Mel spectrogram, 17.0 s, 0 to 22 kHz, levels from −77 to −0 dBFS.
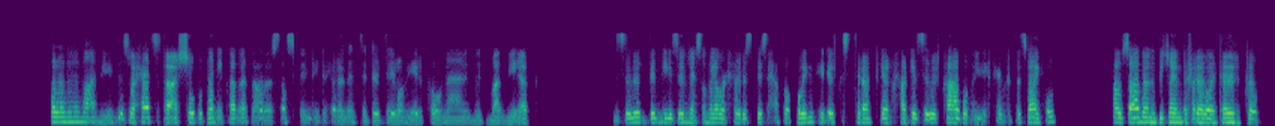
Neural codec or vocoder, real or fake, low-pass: codec, 16 kHz, 0.5 kbps, FreqCodec, smaller model; fake; 7.2 kHz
